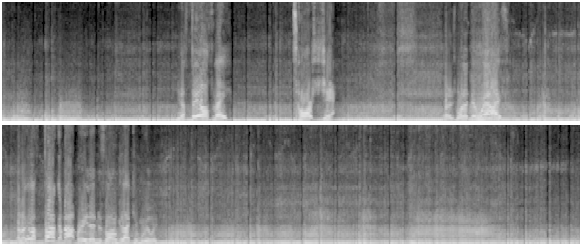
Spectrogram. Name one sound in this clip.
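A motorcycle engine drones close by.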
